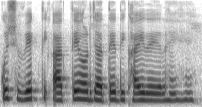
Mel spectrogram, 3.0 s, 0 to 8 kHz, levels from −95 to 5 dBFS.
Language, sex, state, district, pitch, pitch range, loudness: Hindi, female, Uttar Pradesh, Lucknow, 210 Hz, 200-230 Hz, -16 LUFS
